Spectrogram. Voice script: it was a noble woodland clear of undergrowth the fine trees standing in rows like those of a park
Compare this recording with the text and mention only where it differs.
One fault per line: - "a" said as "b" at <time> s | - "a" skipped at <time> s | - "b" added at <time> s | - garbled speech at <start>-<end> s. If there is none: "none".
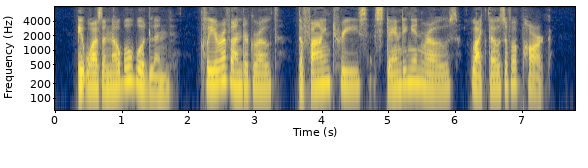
none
